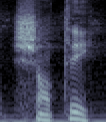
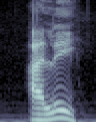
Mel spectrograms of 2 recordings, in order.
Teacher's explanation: we don't pronounce the letter R in this case, we just say E instead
